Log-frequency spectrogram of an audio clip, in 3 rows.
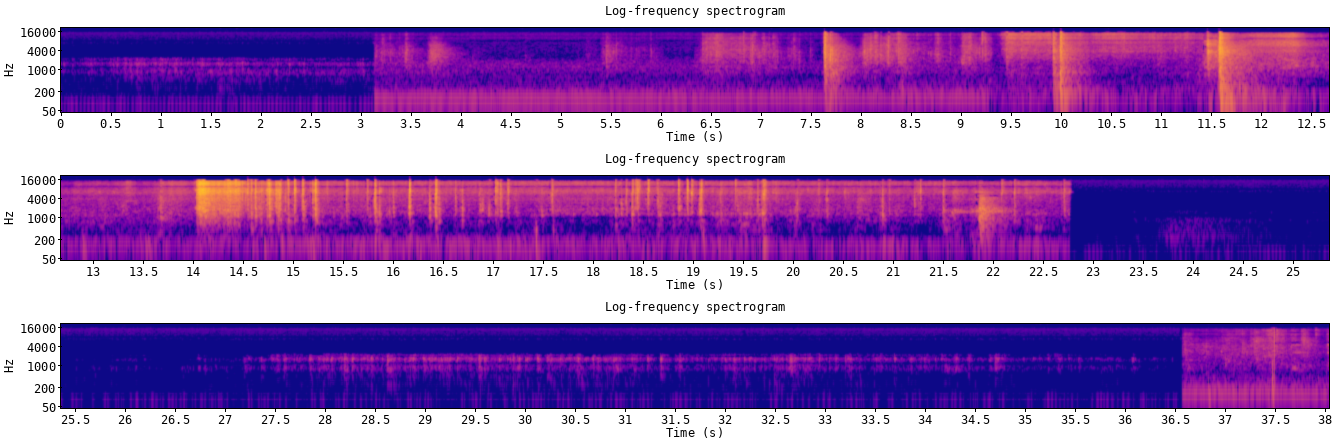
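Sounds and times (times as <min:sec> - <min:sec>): low hum: 0:00.0 - 0:38.0
rapid crackling and clicking: 0:13.5 - 0:22.8.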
